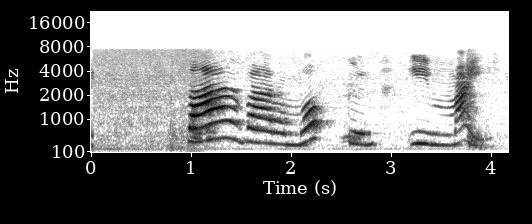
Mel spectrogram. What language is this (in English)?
Icelandic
